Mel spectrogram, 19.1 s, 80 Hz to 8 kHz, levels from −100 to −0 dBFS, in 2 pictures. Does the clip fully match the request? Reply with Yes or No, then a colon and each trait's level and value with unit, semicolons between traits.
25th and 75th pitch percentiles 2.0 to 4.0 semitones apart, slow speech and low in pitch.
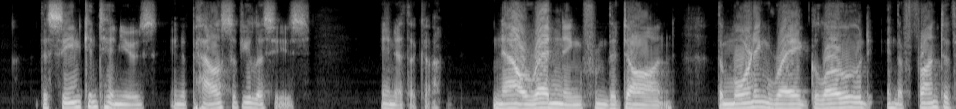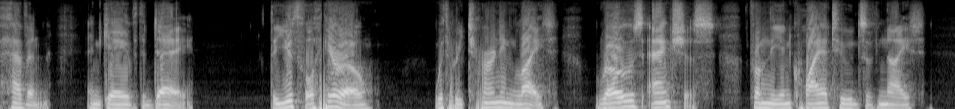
Yes: average, 3.0 semitones; slow, 130 wpm; low, 115 Hz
